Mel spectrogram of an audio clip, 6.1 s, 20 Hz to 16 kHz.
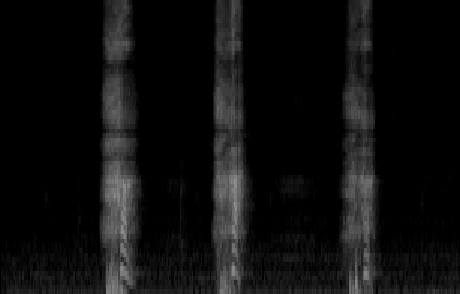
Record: {
  "exhalation_length": "6.1 s",
  "exhalation_amplitude": 8495,
  "exhalation_signal_mean_std_ratio": 0.32,
  "survey_phase": "beta (2021-08-13 to 2022-03-07)",
  "age": "18-44",
  "gender": "Female",
  "wearing_mask": "No",
  "symptom_cough_any": true,
  "symptom_sore_throat": true,
  "symptom_onset": "12 days",
  "smoker_status": "Never smoked",
  "respiratory_condition_asthma": false,
  "respiratory_condition_other": false,
  "recruitment_source": "REACT",
  "submission_delay": "1 day",
  "covid_test_result": "Negative",
  "covid_test_method": "RT-qPCR"
}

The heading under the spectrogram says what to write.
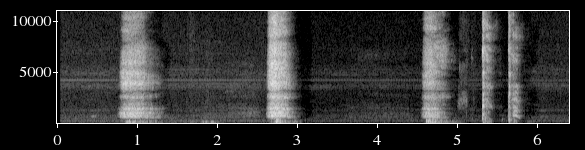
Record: {
  "exhalation_length": "6.4 s",
  "exhalation_amplitude": 30913,
  "exhalation_signal_mean_std_ratio": 0.31,
  "survey_phase": "beta (2021-08-13 to 2022-03-07)",
  "age": "18-44",
  "gender": "Female",
  "wearing_mask": "No",
  "symptom_cough_any": true,
  "symptom_new_continuous_cough": true,
  "symptom_runny_or_blocked_nose": true,
  "symptom_shortness_of_breath": true,
  "symptom_sore_throat": true,
  "symptom_fatigue": true,
  "symptom_headache": true,
  "symptom_onset": "3 days",
  "smoker_status": "Never smoked",
  "respiratory_condition_asthma": true,
  "respiratory_condition_other": false,
  "recruitment_source": "Test and Trace",
  "submission_delay": "1 day",
  "covid_test_result": "Negative",
  "covid_test_method": "RT-qPCR"
}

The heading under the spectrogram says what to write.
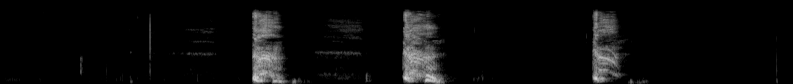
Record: {
  "three_cough_length": "7.9 s",
  "three_cough_amplitude": 31274,
  "three_cough_signal_mean_std_ratio": 0.26,
  "survey_phase": "beta (2021-08-13 to 2022-03-07)",
  "age": "18-44",
  "gender": "Male",
  "wearing_mask": "No",
  "symptom_cough_any": true,
  "symptom_sore_throat": true,
  "symptom_headache": true,
  "symptom_onset": "2 days",
  "smoker_status": "Ex-smoker",
  "respiratory_condition_asthma": false,
  "respiratory_condition_other": false,
  "recruitment_source": "Test and Trace",
  "submission_delay": "0 days",
  "covid_test_result": "Positive",
  "covid_test_method": "RT-qPCR",
  "covid_ct_value": 21.9,
  "covid_ct_gene": "N gene"
}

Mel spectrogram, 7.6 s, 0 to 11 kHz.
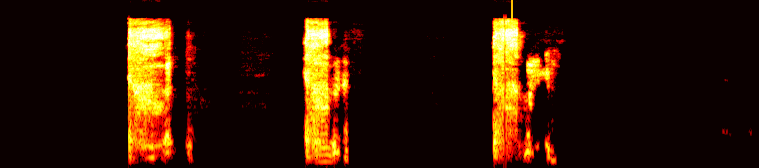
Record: {
  "three_cough_length": "7.6 s",
  "three_cough_amplitude": 32192,
  "three_cough_signal_mean_std_ratio": 0.33,
  "survey_phase": "beta (2021-08-13 to 2022-03-07)",
  "age": "18-44",
  "gender": "Male",
  "wearing_mask": "No",
  "symptom_cough_any": true,
  "symptom_shortness_of_breath": true,
  "symptom_sore_throat": true,
  "symptom_fatigue": true,
  "symptom_headache": true,
  "symptom_change_to_sense_of_smell_or_taste": true,
  "symptom_onset": "4 days",
  "smoker_status": "Current smoker (1 to 10 cigarettes per day)",
  "respiratory_condition_asthma": false,
  "respiratory_condition_other": false,
  "recruitment_source": "Test and Trace",
  "submission_delay": "2 days",
  "covid_test_result": "Positive",
  "covid_test_method": "RT-qPCR",
  "covid_ct_value": 22.4,
  "covid_ct_gene": "N gene"
}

